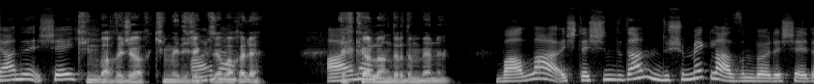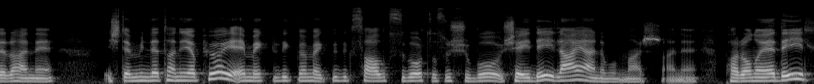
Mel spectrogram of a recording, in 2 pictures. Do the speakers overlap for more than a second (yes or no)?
no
